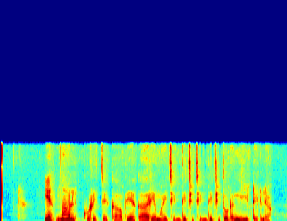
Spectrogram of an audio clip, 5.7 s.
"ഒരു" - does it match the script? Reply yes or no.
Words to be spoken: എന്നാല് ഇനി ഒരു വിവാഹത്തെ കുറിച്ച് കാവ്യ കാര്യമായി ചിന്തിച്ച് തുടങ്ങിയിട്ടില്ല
no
